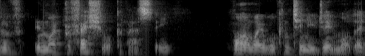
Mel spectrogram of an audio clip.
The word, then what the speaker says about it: Huawei: Well, I think you're going to be and are a tremendous asset to Huawei. I say that because I wanted to prove that I could pronounce it correctly.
